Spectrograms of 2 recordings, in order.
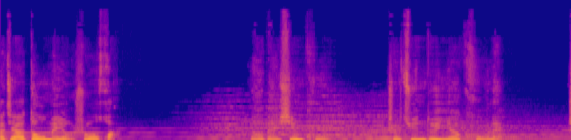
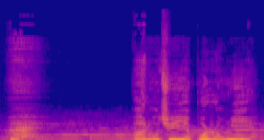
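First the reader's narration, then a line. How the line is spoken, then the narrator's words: Sighing. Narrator (Chinese): 女人叹了一口气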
